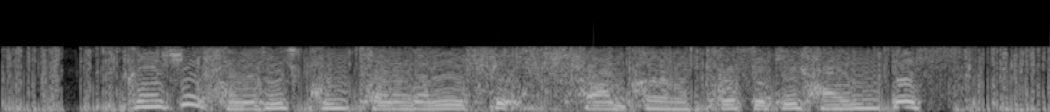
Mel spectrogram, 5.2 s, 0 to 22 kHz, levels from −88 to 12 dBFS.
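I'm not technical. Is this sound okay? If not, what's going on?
No, not quite. Throughout the recording there's a noisy, distorted edge on the speech, and even the quiet gaps carry a gritty hiss. That's most likely a stuck bit, where one digit in the digital signal stays jammed on or off and scrambles the sound.

There's also a short hiccup from about 0.32 to 0.39 s. That's lost AMR speech frames. A few pieces of the phone call got damaged in transit, about 60 ms' worth, so the phone filled the gap by stretching and fading the last good sound.

The narrow, phone-like tone itself is just the normal mobile phone codec at work.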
